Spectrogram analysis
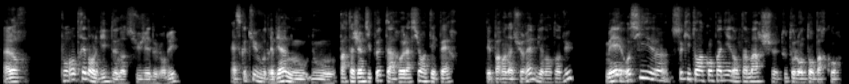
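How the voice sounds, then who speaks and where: A man hosting a faith-based interview, speaking hesitantly with frequent pauses and fillers. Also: mid-range voice, expressive, darkish tone.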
